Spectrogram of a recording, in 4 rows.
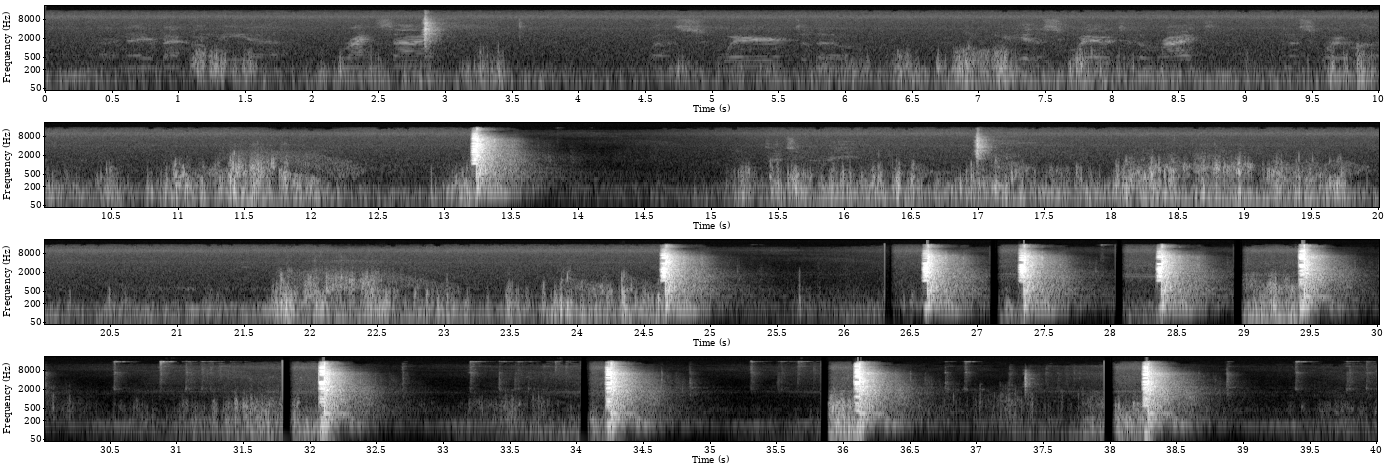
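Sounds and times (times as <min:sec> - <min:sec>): rifle shots: 0:13.2 - 0:14.0, 0:24.6 - 0:25.3, 0:26.5 - 0:30.0, 0:32.0 - 0:32.7, 0:34.2 - 0:34.9, 0:36.0 - 0:36.8, 0:38.2 - 0:38.9.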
